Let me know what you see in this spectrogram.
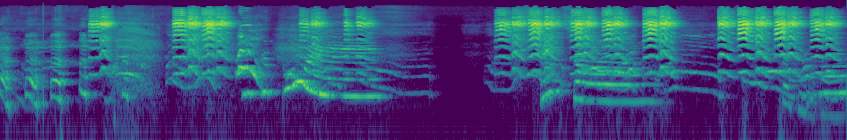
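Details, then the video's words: Male Border terrier at home singing along to his favourite squeaky toy: rapid bursts of shrill toy squeaks alternate with falling, wavering howls, with a short silent pause midway and some light laughter indoors. "Border terrier plays a song on his favourite toy"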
